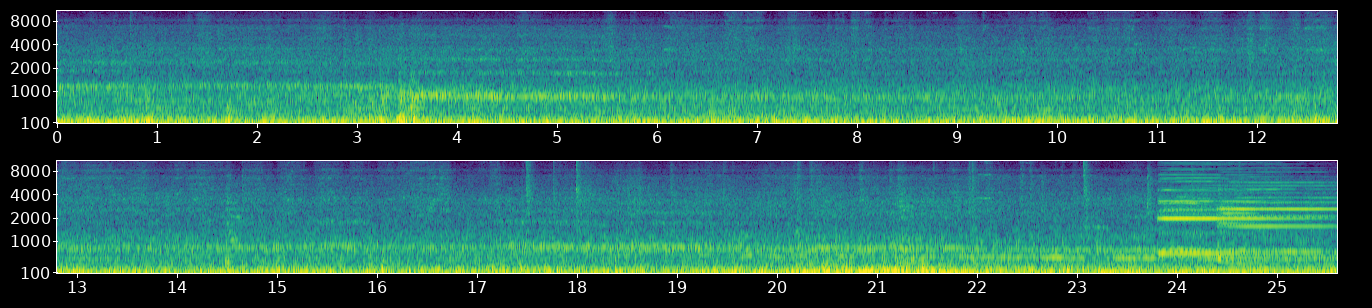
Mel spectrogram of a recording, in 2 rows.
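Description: Cabin noise of a Kawasaki-CRRC Sifang C151B electric train running on the line: a steady low rumble of wheels on track. From about two-thirds of the way in, the traction motors' whine falls in pitch as the train slows, and a short run of high stepped tones sounds near the end.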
